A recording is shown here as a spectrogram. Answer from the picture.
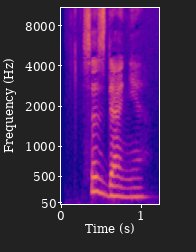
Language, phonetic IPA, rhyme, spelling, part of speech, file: Russian, [sɐzˈdanʲɪje], -anʲɪje, создание, noun, Ru-создание.ogg
- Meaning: 1. creation (act of creation) 2. creature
